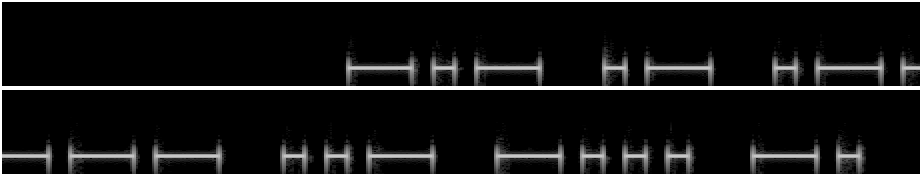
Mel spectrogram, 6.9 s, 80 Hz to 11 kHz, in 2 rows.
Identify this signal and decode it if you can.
Morse code, heard as a keyed tone, about 15 wpm, 700 Hz. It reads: KA1UBN
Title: USA Call Signs - 6 Characters - Repeated 2x - 15wpm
